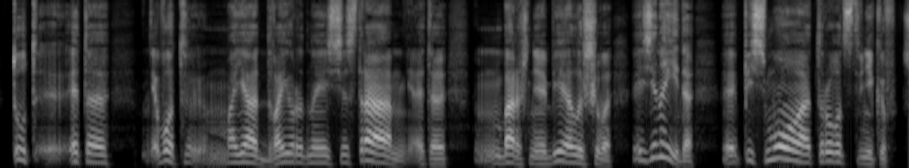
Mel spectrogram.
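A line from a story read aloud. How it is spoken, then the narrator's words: Stammering, incoherent. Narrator (Russian): Запинаясь, отворачивая лицо, Александров говорит малосвязно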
